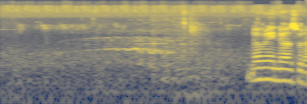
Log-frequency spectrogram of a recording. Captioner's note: horse whinnies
